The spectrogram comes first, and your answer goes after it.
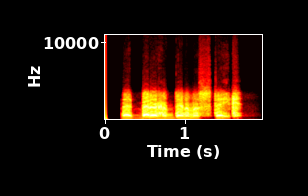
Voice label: radio bot under fire friendly, Counter-Strike swat; Global Offensive; player vo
